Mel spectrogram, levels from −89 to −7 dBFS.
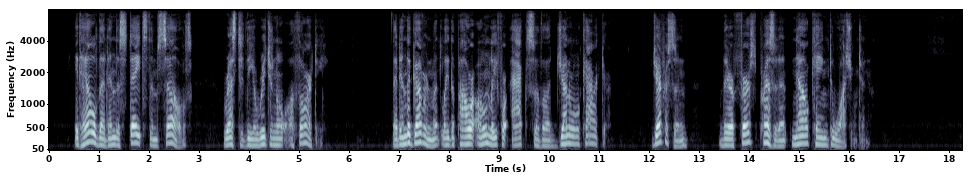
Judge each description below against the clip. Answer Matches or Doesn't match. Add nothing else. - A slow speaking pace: Matches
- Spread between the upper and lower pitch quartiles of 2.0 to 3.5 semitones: Doesn't match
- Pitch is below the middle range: Doesn't match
